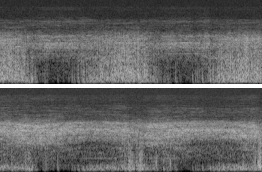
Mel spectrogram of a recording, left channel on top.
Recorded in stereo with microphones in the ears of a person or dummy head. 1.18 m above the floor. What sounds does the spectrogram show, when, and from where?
Only background noise.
